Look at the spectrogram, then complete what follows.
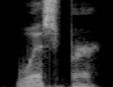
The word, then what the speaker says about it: WSPR: It is called the weak signal propagation reporter network or WSPR's pronounced whisper and it is the backbone of his claim to have solved what the world's largest search effort could not.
